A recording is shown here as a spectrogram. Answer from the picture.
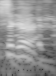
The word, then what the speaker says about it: Segura: Is that how you pronounce his name, Segura? – Yeah, Gene Segura. – Gene Segura.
